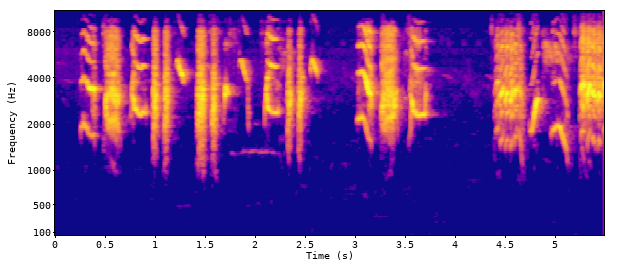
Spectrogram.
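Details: Long-tailed shrike delivering dense song filled with canary and other borrowed bird phrases: clusters of rapid chirps, bright whistles, and short rising slurs, separated by brief pauses, in three bursts.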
